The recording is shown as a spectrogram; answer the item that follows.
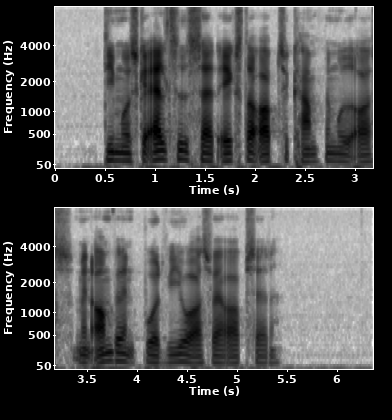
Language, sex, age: Danish, male, 25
